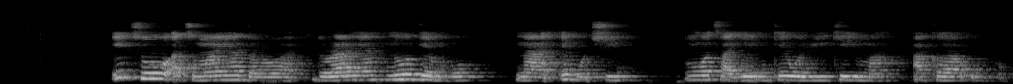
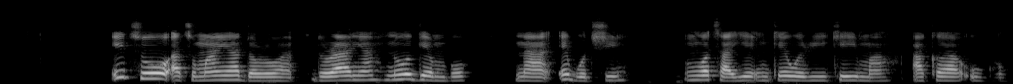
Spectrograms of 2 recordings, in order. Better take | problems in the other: second | room echo; dies away in 0.6 s

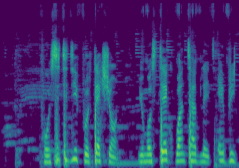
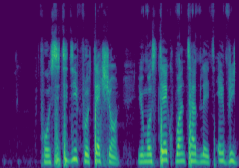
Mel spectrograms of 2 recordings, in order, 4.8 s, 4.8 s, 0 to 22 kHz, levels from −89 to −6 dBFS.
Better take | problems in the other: second | noise reduction (classical method Wiener filter)

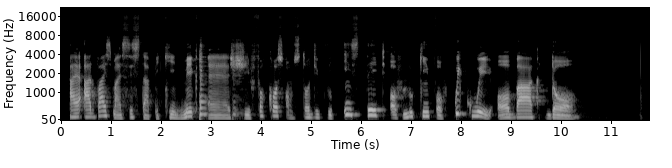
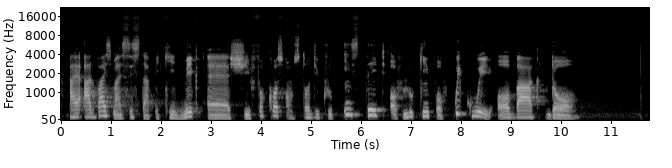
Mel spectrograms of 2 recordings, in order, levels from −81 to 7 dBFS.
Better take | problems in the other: second | noise reduction (neural mask model DeepFilterNet 3)

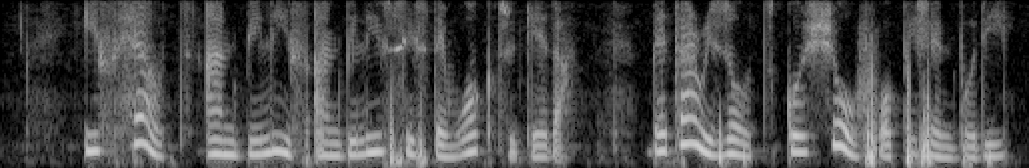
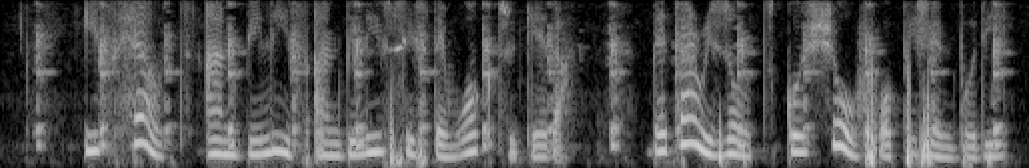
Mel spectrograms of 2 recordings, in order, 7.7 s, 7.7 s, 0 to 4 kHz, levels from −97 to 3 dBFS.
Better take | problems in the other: first | background sound (Clock); 12 dB below the speech

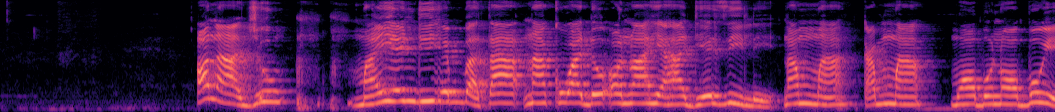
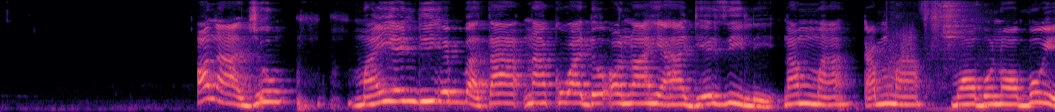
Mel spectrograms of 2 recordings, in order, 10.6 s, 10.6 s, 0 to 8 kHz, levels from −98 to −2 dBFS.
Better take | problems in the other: first | noise reduction (neural separator model SepFormer DNS4)

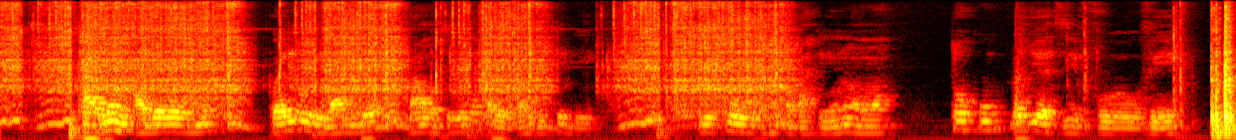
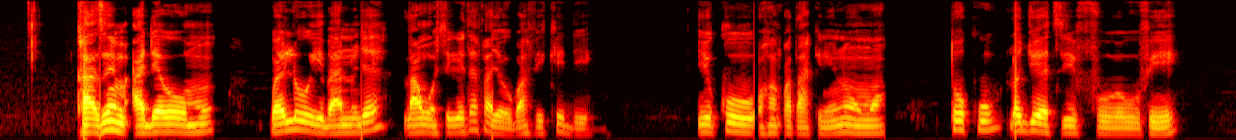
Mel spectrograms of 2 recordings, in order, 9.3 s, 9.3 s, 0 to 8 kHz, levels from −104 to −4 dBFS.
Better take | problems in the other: second | background sound (Telephone); 3 dB above the speech // room echo; dies away in 0.2 s

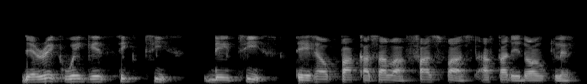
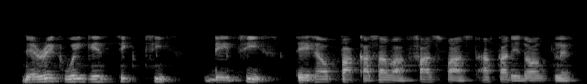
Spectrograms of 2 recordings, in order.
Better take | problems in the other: first | noise reduction (neural mask model DeepFilterNet 3)

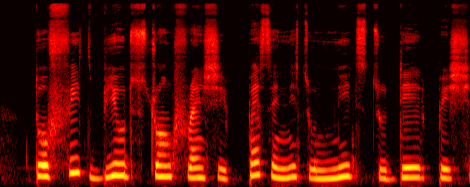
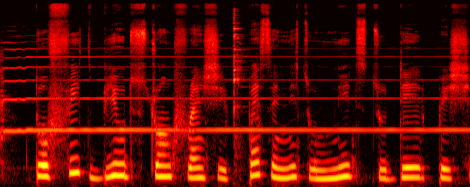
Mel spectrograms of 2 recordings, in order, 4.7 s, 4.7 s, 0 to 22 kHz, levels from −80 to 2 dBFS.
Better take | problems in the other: first | background sound (Bowed string instrument + Cutlery, silverware); 13 dB below the speech

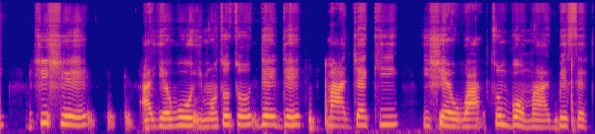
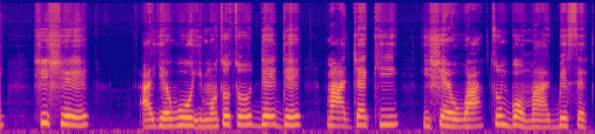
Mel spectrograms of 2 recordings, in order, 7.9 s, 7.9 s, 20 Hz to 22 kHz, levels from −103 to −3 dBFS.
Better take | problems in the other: second | noise reduction (neural mask model Resemble Enhance denoiser)

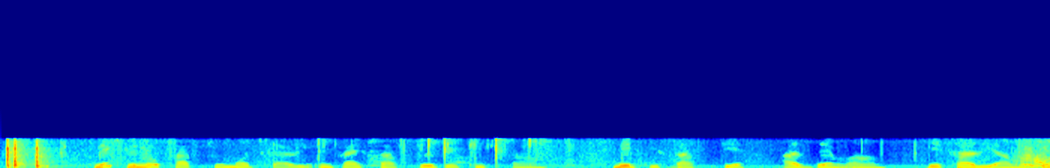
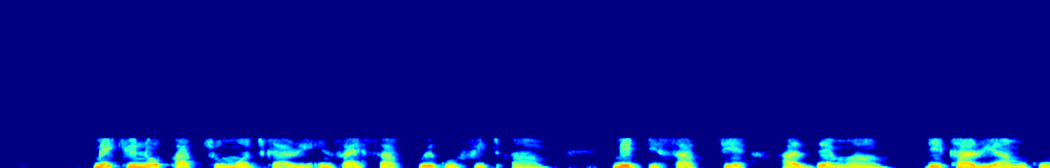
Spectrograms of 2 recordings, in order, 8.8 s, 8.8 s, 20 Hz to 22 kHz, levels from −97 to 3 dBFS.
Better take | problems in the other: second | background sound (Zipper (clothing)); 2 dB above the speech

